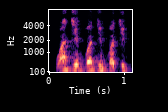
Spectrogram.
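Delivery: high and loud, three times over; emphatic proclamation. Retold or imitated. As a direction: hammer the repeated word home. Translates the triple declaration as loudly. (seruan tegas dan lantang)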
